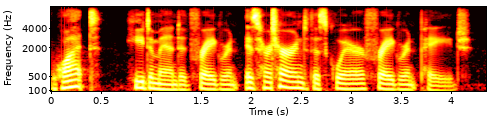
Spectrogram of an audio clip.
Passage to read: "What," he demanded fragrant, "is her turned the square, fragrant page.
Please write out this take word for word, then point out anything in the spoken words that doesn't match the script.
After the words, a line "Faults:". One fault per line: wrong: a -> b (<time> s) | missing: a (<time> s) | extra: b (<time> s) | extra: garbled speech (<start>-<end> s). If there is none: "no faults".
"What," he demanded fragrant, "is her turned the square, fragrant page.
Faults:
no faults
